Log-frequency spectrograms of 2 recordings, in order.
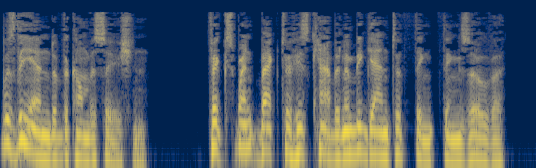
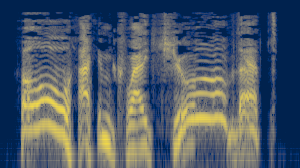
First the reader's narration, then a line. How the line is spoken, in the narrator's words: exclaimed Passepartout, laughing even more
